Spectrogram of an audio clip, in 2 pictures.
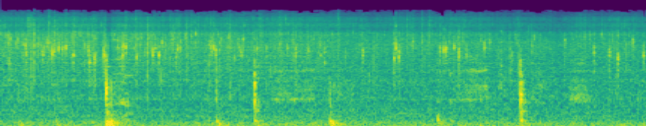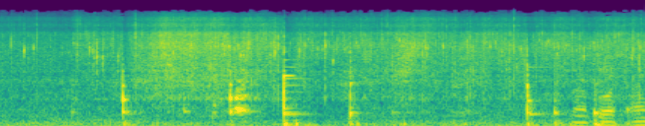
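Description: Ingredients frying in a pan with a sauce, sizzling steadily while a utensil scrapes and taps at irregular intervals, close and moderately loud, no voices.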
